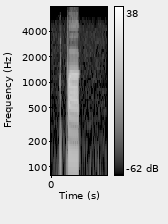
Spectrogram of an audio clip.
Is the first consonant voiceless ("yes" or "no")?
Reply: yes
